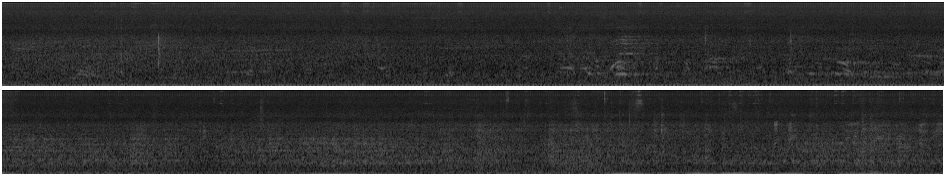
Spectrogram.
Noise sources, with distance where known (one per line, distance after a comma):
background noise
